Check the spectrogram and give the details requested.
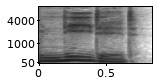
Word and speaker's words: needed: And need finishes with d, so needed.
